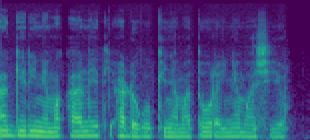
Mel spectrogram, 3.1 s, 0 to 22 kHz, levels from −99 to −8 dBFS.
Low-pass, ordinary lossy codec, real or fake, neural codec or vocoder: 19.8 kHz; none; real; none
